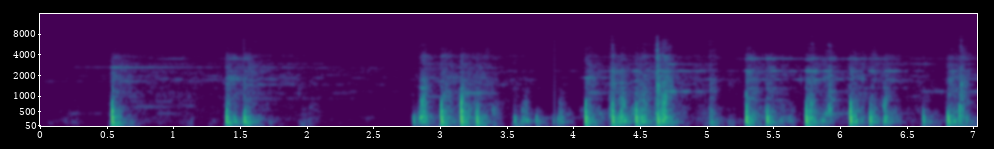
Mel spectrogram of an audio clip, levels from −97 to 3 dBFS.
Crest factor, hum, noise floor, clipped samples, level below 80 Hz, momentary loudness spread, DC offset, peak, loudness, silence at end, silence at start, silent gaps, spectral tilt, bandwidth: 28 dB; none; -85 dBFS; under 0.1%; -58 dBFS; 17 LU; under 0.1%; -8 dBFS; -36 LUFS; 0.05 s; 0.55 s; none; -8.5 dB/octave; 6 kHz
